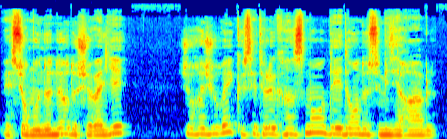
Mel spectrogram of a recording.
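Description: A man reading aloud who voices a cruel, boisterous tyrant king with loud, mocking commands. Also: a little high, fast, slightly rough, pitched above the performer's own voice. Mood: relieved.

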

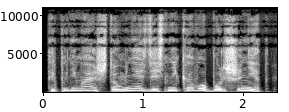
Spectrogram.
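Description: A man's voice: high-pitched, fairly even intonation, fast talker, mellow, no room sound, clean studio sound, voice pushed up, lightly acted. A man voicing a lonely young woman who speaks in a pleading, tearful way.

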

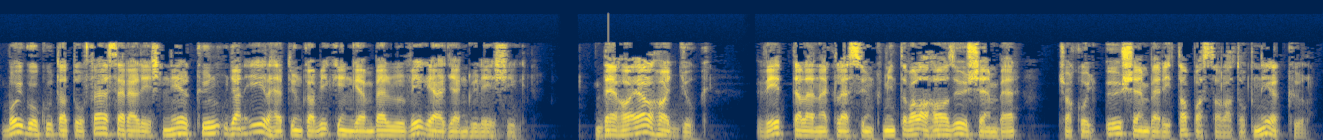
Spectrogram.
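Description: A man's voice: low-pitched, darkish tone, no room sound. A man voicing a sour, sarcastic spaceship commander in an audiobook. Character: skeptical male spaceship commander. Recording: slightly dull lo-fi audio.

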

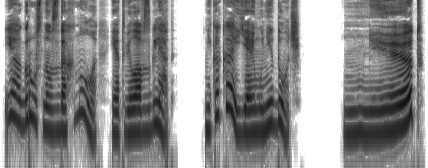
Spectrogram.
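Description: A woman narrating a first-person fantasy story in a brisk, even storytelling manner. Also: medium pitch, no echo, studio quality. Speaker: audiobook narrator.

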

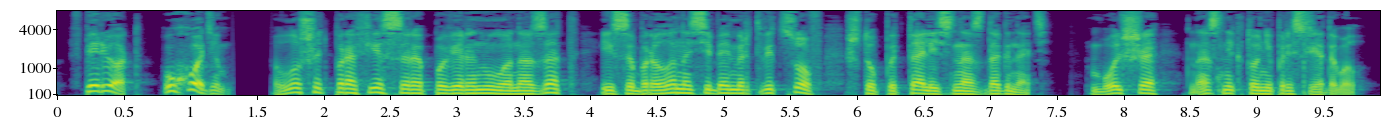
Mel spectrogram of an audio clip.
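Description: A man's voice: lowish voice, darkish tone, dry recording, clean studio sound. A man reading an adventure novel aloud in first person, with dramatic, tense storytelling. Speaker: audiobook narrator. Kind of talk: scripted first-person narration.

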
